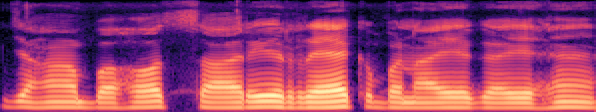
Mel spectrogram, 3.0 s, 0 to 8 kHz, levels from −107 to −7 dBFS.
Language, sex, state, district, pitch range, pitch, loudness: Hindi, male, Jharkhand, Deoghar, 135-145 Hz, 140 Hz, -17 LUFS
